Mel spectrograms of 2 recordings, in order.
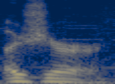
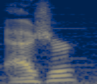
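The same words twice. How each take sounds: First: It is said with a British pronunciation. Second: It is said with an American pronunciation. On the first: "if you are British and you say Azure because of the French influence" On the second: "whether you are American and you say Azure"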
